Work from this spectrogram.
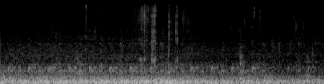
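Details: Brown croaker off Imja Island, Korea, in the July–August spawning season, inflating its swim bladder to make deep, rapid, pulsing croaks very like frogs. Fishermen locate the fish by listening through a long bamboo pole.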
